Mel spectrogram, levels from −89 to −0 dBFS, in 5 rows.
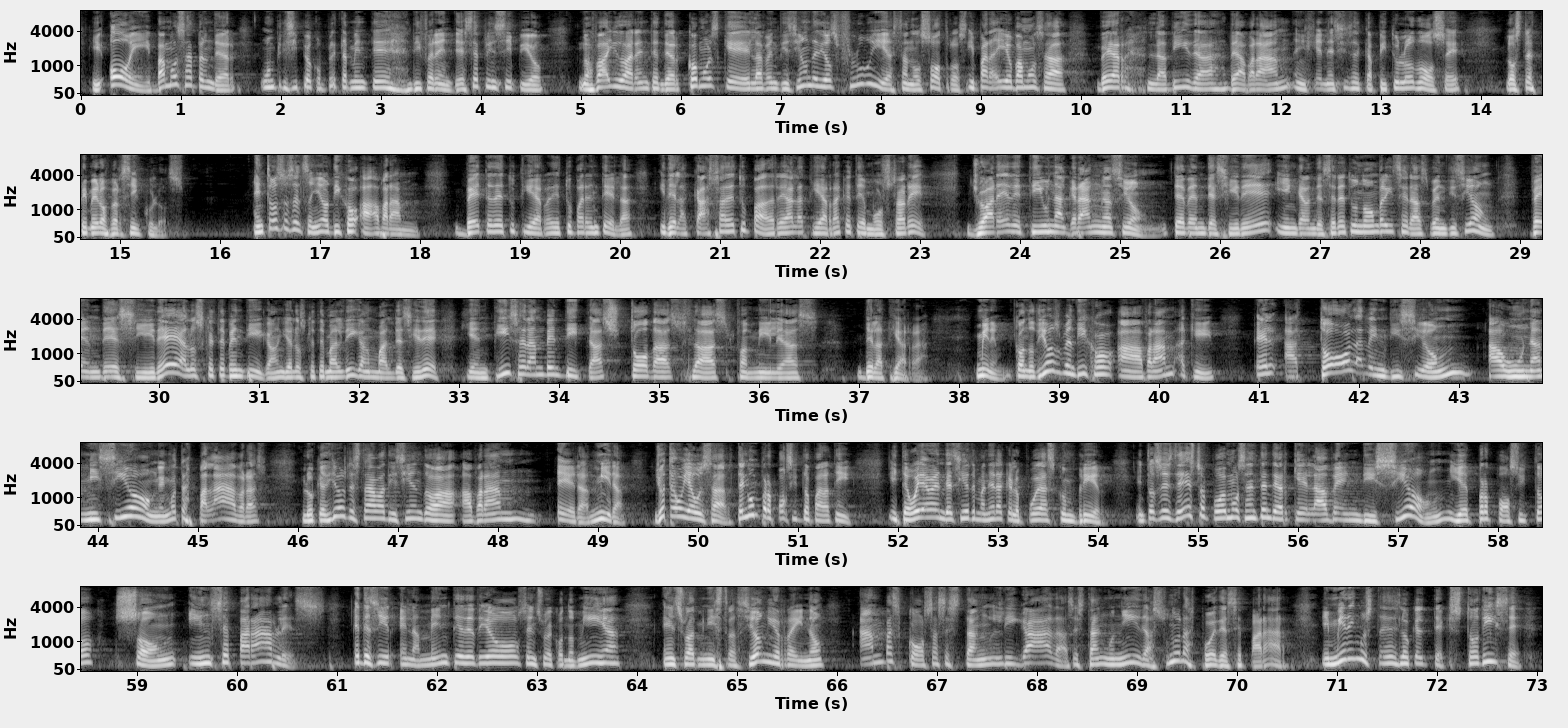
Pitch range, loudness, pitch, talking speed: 140-190 Hz, -18 LUFS, 160 Hz, 170 wpm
